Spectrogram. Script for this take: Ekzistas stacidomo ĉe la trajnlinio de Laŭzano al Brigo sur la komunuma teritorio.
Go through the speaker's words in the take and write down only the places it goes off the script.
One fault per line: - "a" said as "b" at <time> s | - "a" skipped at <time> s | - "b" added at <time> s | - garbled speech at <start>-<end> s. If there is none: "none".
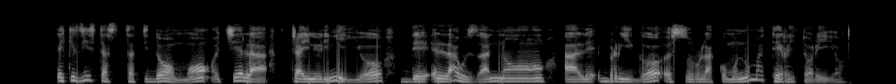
none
